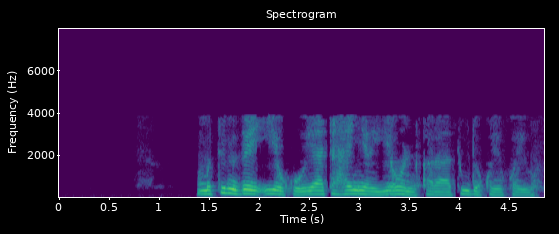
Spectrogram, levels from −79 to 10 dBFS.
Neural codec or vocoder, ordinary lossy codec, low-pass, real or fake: vocoder, 44.1 kHz, 128 mel bands, Pupu-Vocoder; AAC, 16 kbps; 7.2 kHz; fake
